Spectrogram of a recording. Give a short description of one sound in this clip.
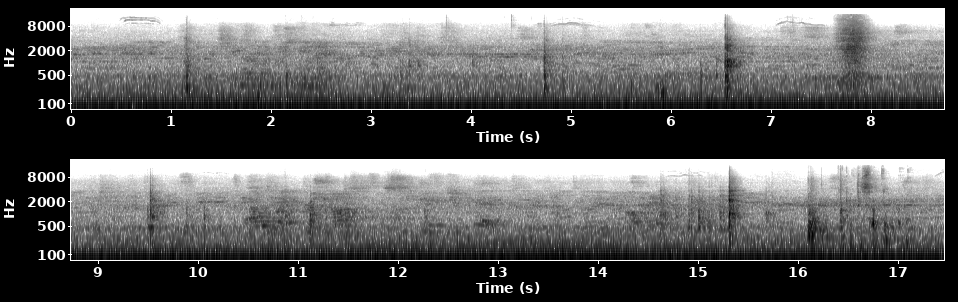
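Cardboard boxes scrape and tap against a hard case.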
